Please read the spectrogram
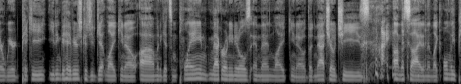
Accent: Michigan, United States; I'm from Michigan.

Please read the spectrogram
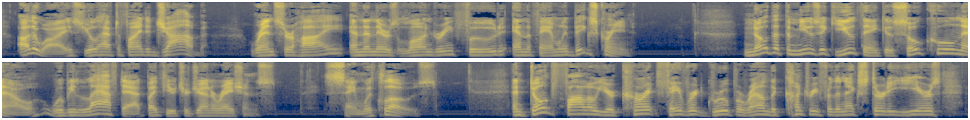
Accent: Los Angeles, California, United States; some stories of my checkered youth growing up in Los Angeles and living the California myth.

